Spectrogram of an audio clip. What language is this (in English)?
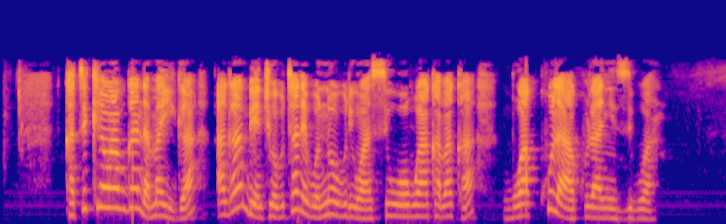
Ganda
